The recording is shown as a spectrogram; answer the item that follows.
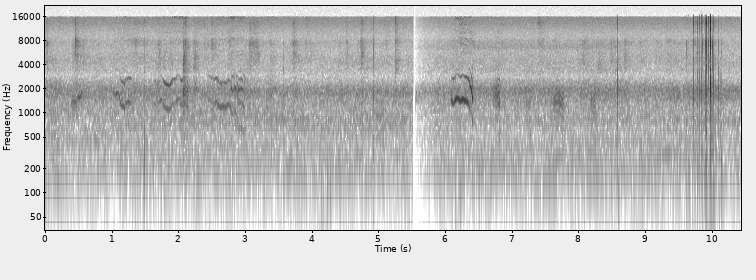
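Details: Four Toy Poodle puppy littermates give faint, high, wavering whimpers and squeaks in the first three seconds and again near six seconds, over a steady low indoor hum with occasional clicks.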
